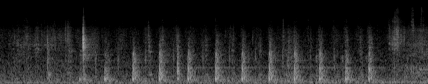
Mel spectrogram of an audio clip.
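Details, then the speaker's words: NSX manual steering rack, car raised, front passenger wheel off and turned, tie rod rocked by hand: sharp hollow clunks three to four times a second; no outer tie-rod play, worn rack needing rebuild. "so there's no play in the outer ball of the tie rod ends and the inner tie right in we can check as soon as we pull that boot down but that is the symptom of the manual steering rack needed to be rebuilt"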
